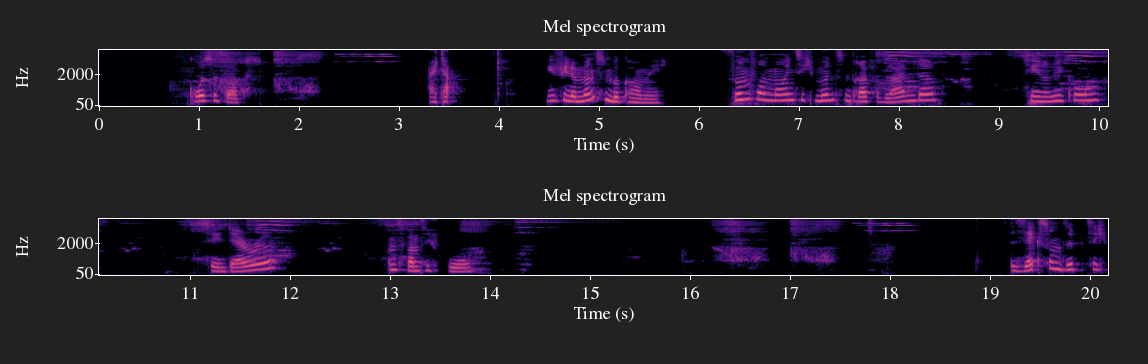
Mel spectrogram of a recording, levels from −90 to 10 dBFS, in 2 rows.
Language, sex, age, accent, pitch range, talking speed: German, female, 10-29, German, 245-320 Hz, 60 wpm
